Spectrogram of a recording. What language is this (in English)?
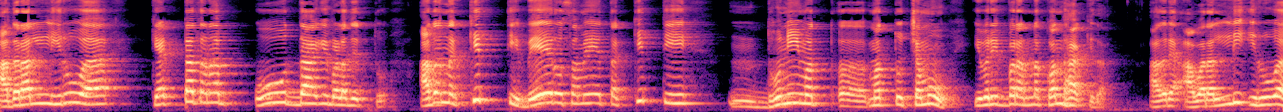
Kannada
